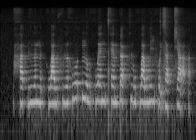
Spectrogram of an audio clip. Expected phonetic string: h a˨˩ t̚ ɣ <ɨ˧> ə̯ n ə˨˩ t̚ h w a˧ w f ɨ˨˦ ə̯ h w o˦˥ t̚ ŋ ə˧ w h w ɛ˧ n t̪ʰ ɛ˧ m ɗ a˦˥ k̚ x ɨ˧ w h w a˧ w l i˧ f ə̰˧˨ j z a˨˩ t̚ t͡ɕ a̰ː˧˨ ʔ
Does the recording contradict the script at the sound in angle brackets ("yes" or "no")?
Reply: no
